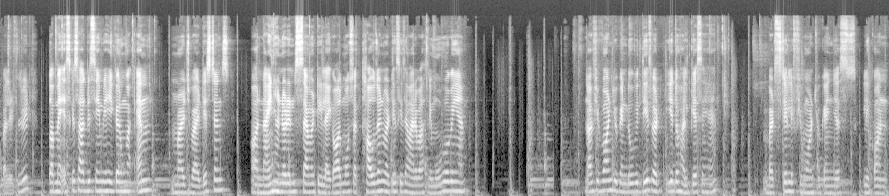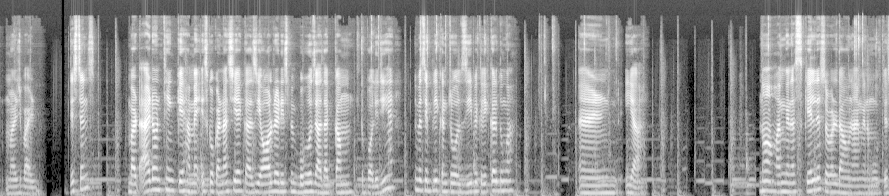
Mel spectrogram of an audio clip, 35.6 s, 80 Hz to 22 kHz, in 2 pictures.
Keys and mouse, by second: 0.5 Tab, 0.9 middle click, 1.2 a, 2.5 m, 6.3 middle click, 7.3 middle click, 8.6 Tab, 9.1 middle drag, 9.7 middle drag, 10.3 middle click, 11.0 click, 11.8 Tab, 12.4 a, 12.8 middle click, 13.4 middle click, 14.0 Tab, 14.6 Tab, 15.0 m, 25.3 ctrl+z, 26.4 ctrl+z, 27.5-28.5 drag, 28.9 ctrl+s, 29.3 space, 31.3-32.0 drag, 31.3 space, 32.2 middle click, 32.8 click, 33.0 s, 34.5 click, 34.9 g.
